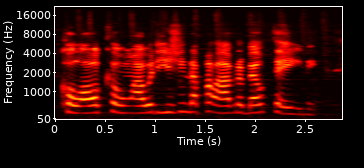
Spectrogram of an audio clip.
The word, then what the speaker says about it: Beltane: E aí foi que eu descobri que é a pronúncia gaulesa de Beltane, né? Não sei se vocês já sabiam disso ou souberam nesse livro, mas é Beltane.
